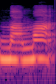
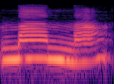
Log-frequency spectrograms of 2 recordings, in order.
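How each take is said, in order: First: The stress is on the last syllable. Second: The stress is on the first syllable. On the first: It means mother. The speaker calls it right. "notice it's mama" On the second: It means she nurses the baby. The speaker calls it wrong. "it's not mama. It's not Italian"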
